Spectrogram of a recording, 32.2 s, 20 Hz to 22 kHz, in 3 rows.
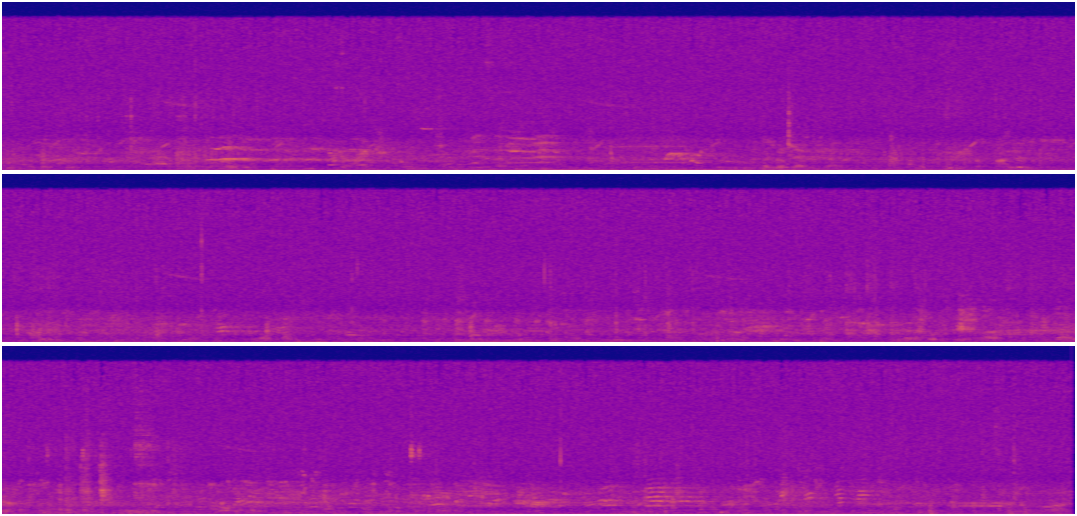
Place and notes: the city, the country & me: august 4, 2012
Workum, The Netherlands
